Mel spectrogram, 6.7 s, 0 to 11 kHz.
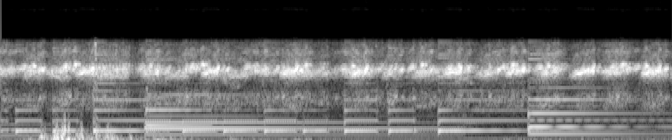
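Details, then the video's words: At a pool in Helix, Oregon, trapped frogs hold an unbroken, buzzy chorus on Earth Day 2016 beneath a classical guitar strumming and picking a made-up tune, with a brief knock near the start. "GUITAR AND FROGS SINGING"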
